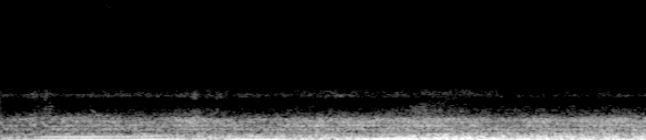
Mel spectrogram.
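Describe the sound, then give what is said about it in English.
Steady low rumble of road traffic with buses passing, a continuous heavy engine drone with no clear breaks, slightly swelling and easing throughout. “we got some crazy traffic going on by these bus drivers. Crazy.”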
